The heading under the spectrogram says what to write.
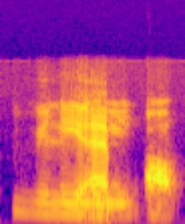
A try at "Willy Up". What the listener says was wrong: it's not app. It's not app like in English, but it's Willy Up.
